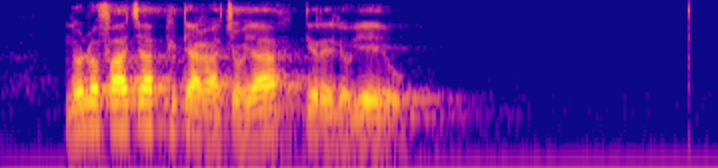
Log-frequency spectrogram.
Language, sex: Northern Sotho, male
